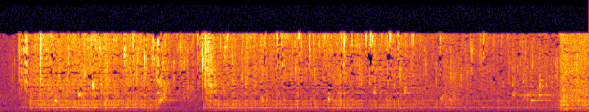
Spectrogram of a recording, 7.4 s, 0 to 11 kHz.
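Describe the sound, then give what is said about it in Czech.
5 ml of water streams steadily into a narrow measuring cylinder, a continuous splashing pour with a brief pause near the middle and a short burst again at the end; no one speaks. “Zatim ćemo uzeti 5 ml vode.”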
